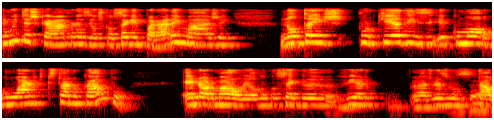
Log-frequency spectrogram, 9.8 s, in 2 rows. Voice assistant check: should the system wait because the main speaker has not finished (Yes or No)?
Yes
